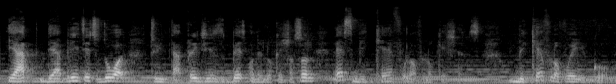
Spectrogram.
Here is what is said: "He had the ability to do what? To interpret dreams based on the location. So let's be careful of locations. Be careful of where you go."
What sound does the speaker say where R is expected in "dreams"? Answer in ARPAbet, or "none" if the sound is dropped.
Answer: none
